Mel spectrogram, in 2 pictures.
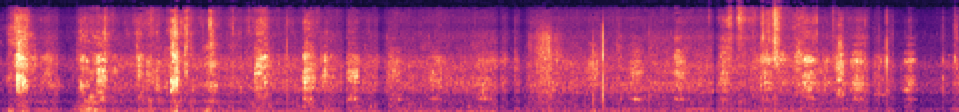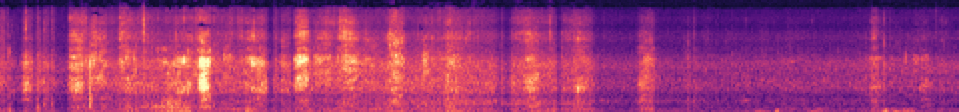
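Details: Two Rottweilers, a five-month-old and a five-year-old, growl and huff in rough play, with low rumbles and breathy snorts coming in bursts.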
